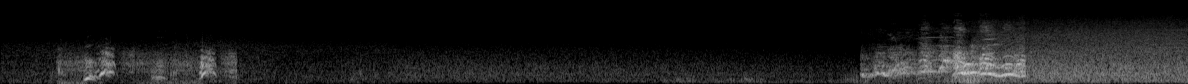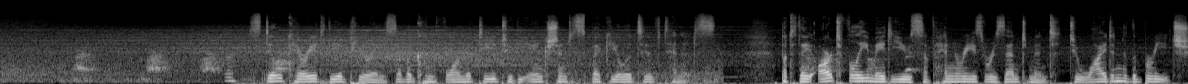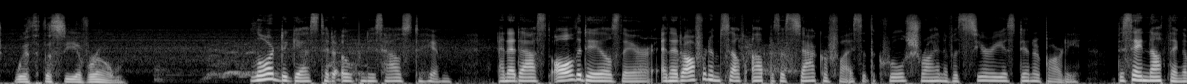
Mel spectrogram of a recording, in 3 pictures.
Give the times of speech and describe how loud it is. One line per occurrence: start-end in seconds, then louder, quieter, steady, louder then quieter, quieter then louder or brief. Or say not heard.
14.1-25.0 steady
26.2-35.5 louder then quieter.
